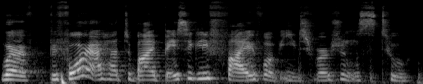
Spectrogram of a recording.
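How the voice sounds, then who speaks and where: A woman speaks with a Danish accent. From Denmark. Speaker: K-pop album collector YouTuber. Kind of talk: casual chat. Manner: animated.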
